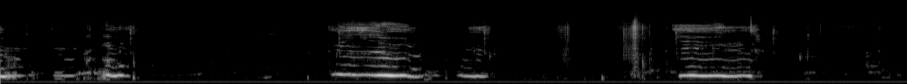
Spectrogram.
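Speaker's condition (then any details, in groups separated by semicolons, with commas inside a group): Cerebral palsy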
